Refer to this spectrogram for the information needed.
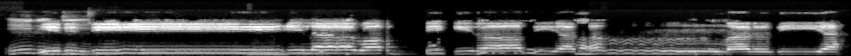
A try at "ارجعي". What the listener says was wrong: আচ্ছা এখানে আরেকটু কারেকশন করি এটা ইরজিই হবে না এটা হবে বলছিলাম রটা মোটা উচ্চারণ হবে ইর হবে ইর ইর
